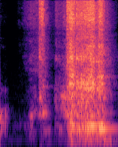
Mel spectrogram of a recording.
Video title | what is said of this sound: Lets chat while I ship items from my weekend eBay sales | There is absolutely no movement in that package.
